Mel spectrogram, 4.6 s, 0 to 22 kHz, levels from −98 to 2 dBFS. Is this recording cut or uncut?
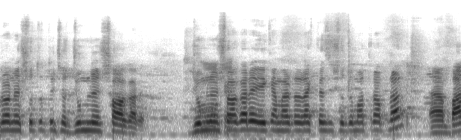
uncut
